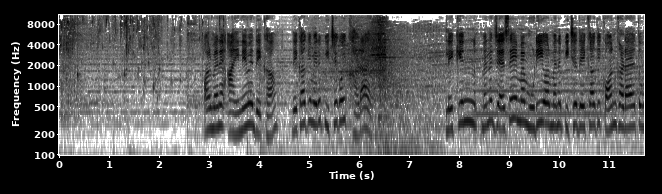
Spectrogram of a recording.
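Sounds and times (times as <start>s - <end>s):
water running at a washroom sink: 0.0s - 3.4s
speech: 2.9s - 6.6s, 7.7s - 11.7s.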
